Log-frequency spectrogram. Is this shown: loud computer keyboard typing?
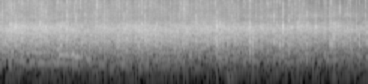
no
